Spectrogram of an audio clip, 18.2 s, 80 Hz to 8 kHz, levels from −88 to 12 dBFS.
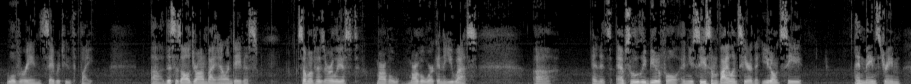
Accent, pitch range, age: American, 105-130 Hz, 30-49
